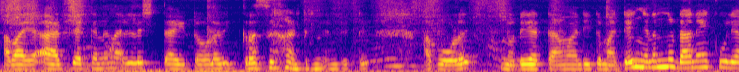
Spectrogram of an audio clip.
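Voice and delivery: normal talking voice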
